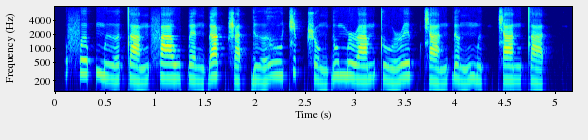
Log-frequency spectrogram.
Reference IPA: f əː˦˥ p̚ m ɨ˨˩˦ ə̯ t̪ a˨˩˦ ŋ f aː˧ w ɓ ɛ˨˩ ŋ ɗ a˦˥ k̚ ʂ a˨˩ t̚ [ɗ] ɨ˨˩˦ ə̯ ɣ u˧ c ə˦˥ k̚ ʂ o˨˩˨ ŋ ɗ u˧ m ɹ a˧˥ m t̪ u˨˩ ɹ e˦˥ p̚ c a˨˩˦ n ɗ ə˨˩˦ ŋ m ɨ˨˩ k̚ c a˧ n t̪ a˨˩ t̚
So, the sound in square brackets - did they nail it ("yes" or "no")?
yes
